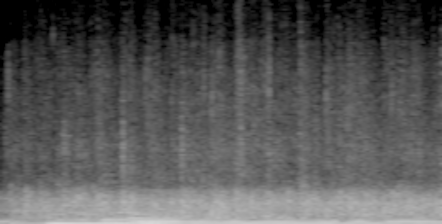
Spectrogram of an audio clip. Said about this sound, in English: Can you clap your hands unto the Lord? If you have expectation, why don't you clap your hands a little louder?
